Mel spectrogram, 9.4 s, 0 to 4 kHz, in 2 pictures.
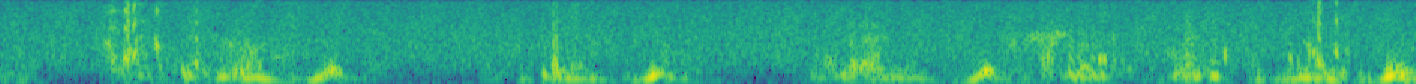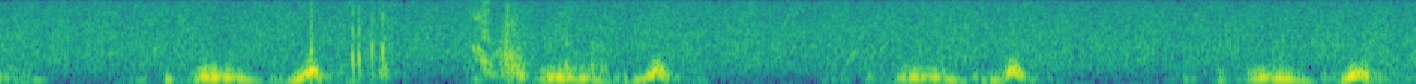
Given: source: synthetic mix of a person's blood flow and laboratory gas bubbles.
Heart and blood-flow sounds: Doppler ultrasound of blood flow; precordium
0.34-0.98 s: bubbles
1.78-1.98 s: bubbles
2.69-2.98 s: bubbles
3.35-3.78 s: bubbles
3.88-4.12 s: bubbles
4.26-4.51 s: bubbles
5.86-6.04 s: bubbles
6.28-6.76 s: bubbles
From the record:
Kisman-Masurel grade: 222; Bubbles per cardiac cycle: several, 3 to 8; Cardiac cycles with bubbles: 10 to 50%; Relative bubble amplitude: moderate (0.250 to 0.450); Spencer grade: 2 (many but less than half of the cardiac periods contain bubble signals, singularly or in groups); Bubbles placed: only in the low amplitude regions of the cardiac cycle

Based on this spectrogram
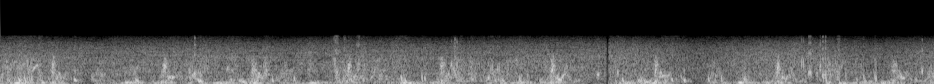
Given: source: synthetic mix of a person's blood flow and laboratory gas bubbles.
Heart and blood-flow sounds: Doppler ultrasound of blood flow; precordium
0.00-0.47 s: bubbles
0.72-0.82 s: bubbles
0.91-0.97 s: bubbles
1.10-1.44 s: bubbles
1.86-2.12 s: bubbles
2.25-2.46 s: bubbles
2.49-3.05 s: bubbles
3.32-3.74 s: bubbles
3.95-4.11 s: bubbles
4.19-4.30 s: bubbles
4.48-5.31 s: bubbles
5.95-6.03 s: bubbles
6.11-6.28 s: bubbles
6.35-6.53 s: bubbles
6.61-6.93 s: bubbles
7.06-7.26 s: bubbles
7.40-7.53 s: bubbles
7.98-8.80 s: bubbles
9.13-9.27 s: bubbles
From the record:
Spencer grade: 3 (all of the cardiac periods contain showers or single bubble signals, but not dominating or overriding the cardiac motion signals); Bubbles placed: only in the low amplitude regions of the cardiac cycle

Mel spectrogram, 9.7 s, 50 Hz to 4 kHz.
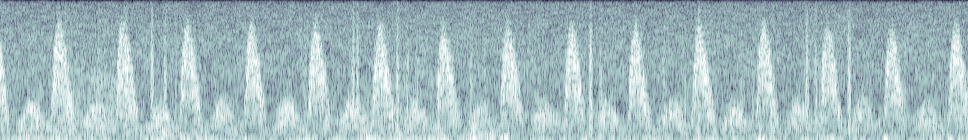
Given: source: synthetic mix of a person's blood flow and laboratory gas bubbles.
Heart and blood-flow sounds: Doppler ultrasound of blood flow; subclavian vein
no bubbles
From the record:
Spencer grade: 0 (complete lack of bubble signals)

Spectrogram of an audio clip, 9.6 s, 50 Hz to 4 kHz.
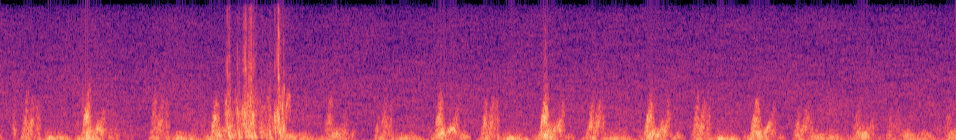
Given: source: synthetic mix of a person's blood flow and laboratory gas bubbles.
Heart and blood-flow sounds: Doppler ultrasound of blood flow; precordium
2.22-2.91 s: bubbles
From the record:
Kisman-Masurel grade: 222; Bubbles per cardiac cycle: several, 3 to 8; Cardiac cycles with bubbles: 10 to 50%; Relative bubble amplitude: moderate (0.250 to 0.450); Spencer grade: 2 (many but less than half of the cardiac periods contain bubble signals, singularly or in groups); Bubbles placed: only in the low amplitude regions of the cardiac cycle

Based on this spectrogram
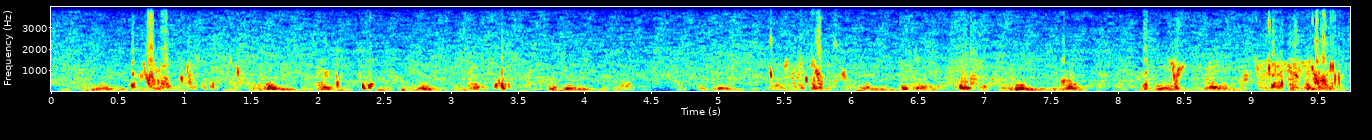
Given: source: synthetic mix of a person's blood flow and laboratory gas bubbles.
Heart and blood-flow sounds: Doppler ultrasound of blood flow; precordium
0.57-0.92 s: bubbles
0.94-1.26 s: bubbles
1.31-1.44 s: bubbles
2.04-2.19 s: bubbles
2.30-2.46 s: bubbles
3.31-3.48 s: bubbles
5.37-5.81 s: bubbles
5.85-6.00 s: bubbles
6.36-6.48 s: bubbles
6.52-6.58 s: bubbles
6.75-7.03 s: bubbles
7.56-7.63 s: bubbles
8.18-8.26 s: bubbles
8.37-8.53 s: bubbles
8.90-9.72 s: bubbles
From the record:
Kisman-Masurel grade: 233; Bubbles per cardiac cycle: several, 3 to 8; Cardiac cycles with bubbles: 50 to 99%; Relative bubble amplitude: loud (0.450 to 0.775); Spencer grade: 3 (all of the cardiac periods contain showers or single bubble signals, but not dominating or overriding the cardiac motion signals); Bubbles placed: only in the low amplitude regions of the cardiac cycle

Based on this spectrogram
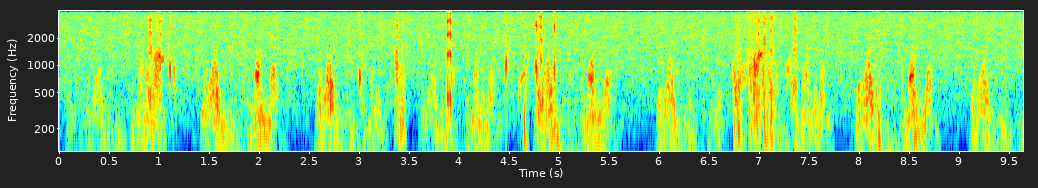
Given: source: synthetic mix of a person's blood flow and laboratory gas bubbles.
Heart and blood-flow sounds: Doppler ultrasound of blood flow; precordium
0.85-1.05 s: bubbles
1.08-1.18 s: bubbles
2.97-3.06 s: bubbles
3.34-3.48 s: bubbles
3.82-3.95 s: bubbles
4.44-4.50 s: bubbles
4.58-4.71 s: bubbles
4.74-4.87 s: bubbles
4.92-5.00 s: bubbles
6.73-7.20 s: bubbles
7.25-7.40 s: bubbles
8.13-8.25 s: bubbles
From the record:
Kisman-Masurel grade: 233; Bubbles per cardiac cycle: several, 3 to 8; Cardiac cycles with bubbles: 50 to 99%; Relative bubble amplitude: loud (0.450 to 0.775); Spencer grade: 3 (all of the cardiac periods contain showers or single bubble signals, but not dominating or overriding the cardiac motion signals); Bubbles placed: only in the low amplitude regions of the cardiac cycle

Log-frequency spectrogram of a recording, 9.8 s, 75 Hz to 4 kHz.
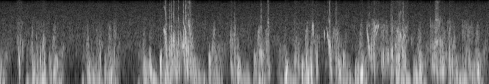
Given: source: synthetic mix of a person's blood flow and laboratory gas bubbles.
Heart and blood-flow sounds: Doppler ultrasound of blood flow; precordium
0.33-0.48 s: bubbles
0.72-0.94 s: bubbles
1.92-2.08 s: bubbles
2.27-2.35 s: bubbles
2.97-3.08 s: bubbles
3.25-3.90 s: bubbles
4.59-4.74 s: bubbles
5.18-5.44 s: bubbles
5.88-6.02 s: bubbles
6.08-6.42 s: bubbles
6.46-6.96 s: bubbles
7.32-8.27 s: bubbles
8.60-9.09 s: bubbles
9.23-9.48 s: bubbles
From the record:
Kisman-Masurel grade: 243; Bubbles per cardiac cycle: several, 3 to 8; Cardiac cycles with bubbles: 100%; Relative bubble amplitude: loud (0.450 to 0.775); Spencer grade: 3 (all of the cardiac periods contain showers or single bubble signals, but not dominating or overriding the cardiac motion signals); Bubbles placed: only in the low amplitude regions of the cardiac cycle

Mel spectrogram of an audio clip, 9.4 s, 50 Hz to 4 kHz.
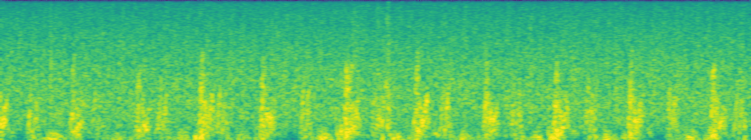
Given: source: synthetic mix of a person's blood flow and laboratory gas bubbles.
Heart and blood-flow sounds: Doppler ultrasound of blood flow; precordium
4.18-4.55 s: bubbles
4.67-4.90 s: bubbles
From the record:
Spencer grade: 1 (occasional bubble signal discernible with the cardiac motion signal, with majority of cardiac periods free of bubbles); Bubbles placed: anywhere in the cardiac cycle

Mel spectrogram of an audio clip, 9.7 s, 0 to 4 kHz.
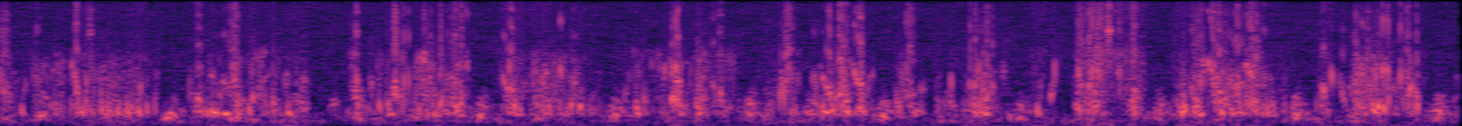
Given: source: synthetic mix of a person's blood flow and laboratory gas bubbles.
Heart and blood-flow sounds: Doppler ultrasound of blood flow; precordium
0.00-1.11 s: bubbles
1.29-2.11 s: bubbles
2.36-3.18 s: bubbles
3.35-4.06 s: bubbles
4.18-4.95 s: bubbles
5.12-5.88 s: bubbles
5.98-6.21 s: bubbles
6.26-6.78 s: bubbles
6.91-7.11 s: bubbles
7.18-7.71 s: bubbles
7.85-8.63 s: bubbles
8.78-9.54 s: bubbles
9.71-9.75 s: bubbles
From the record:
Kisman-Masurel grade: 444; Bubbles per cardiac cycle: continuous sound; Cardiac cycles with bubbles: 100%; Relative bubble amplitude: maximal (0.775 to 0.999); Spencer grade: 4 (maximum detectable bubble signal sounding continuously throughout systole and diastole of every cardiac period, and overriding the amplitude of the normal cardiac signals); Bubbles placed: only in the low amplitude regions of the cardiac cycle

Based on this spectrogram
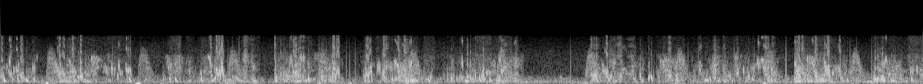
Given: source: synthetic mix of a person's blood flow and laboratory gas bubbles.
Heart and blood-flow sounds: Doppler ultrasound of blood flow; subclavian vein
0.00-0.39 s: bubbles
0.52-1.35 s: bubbles
1.62-2.60 s: bubbles
2.75-3.43 s: bubbles
3.61-4.35 s: bubbles
4.42-5.25 s: bubbles
5.88-6.85 s: bubbles
6.91-7.80 s: bubbles
7.94-8.60 s: bubbles
8.71-9.23 s: bubbles
From the record:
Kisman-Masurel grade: 444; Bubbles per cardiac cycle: continuous sound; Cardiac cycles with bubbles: 100%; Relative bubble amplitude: maximal (0.775 to 0.999); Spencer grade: 4 (maximum detectable bubble signal sounding continuously throughout systole and diastole of every cardiac period, and overriding the amplitude of the normal cardiac signals); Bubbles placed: anywhere in the cardiac cycle

